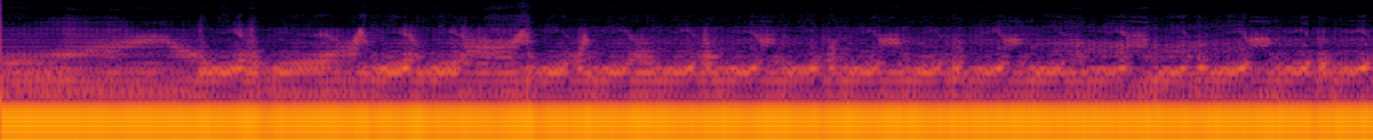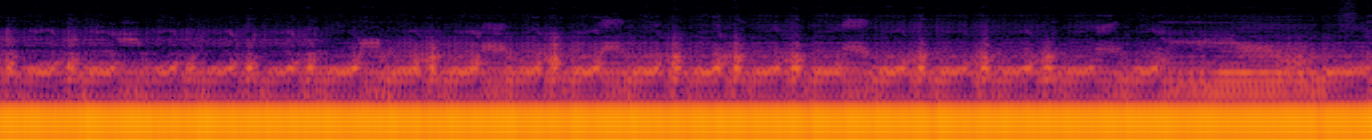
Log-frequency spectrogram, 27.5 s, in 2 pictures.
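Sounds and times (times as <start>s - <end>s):
didgeridoo: 0.0s - 27.4s.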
